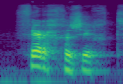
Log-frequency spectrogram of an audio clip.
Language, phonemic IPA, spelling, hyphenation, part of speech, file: Dutch, /ˈvɛr.ɣəˌzɪxt/, vergezicht, ver‧ge‧zicht, noun, Nl-vergezicht.ogg
- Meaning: 1. panorama, vista 2. vision of the future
